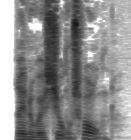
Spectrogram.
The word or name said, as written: RENOVATIONSVOGNE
